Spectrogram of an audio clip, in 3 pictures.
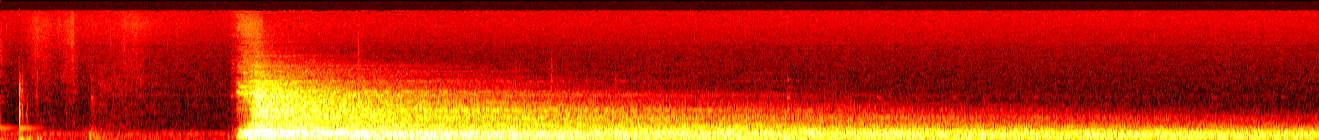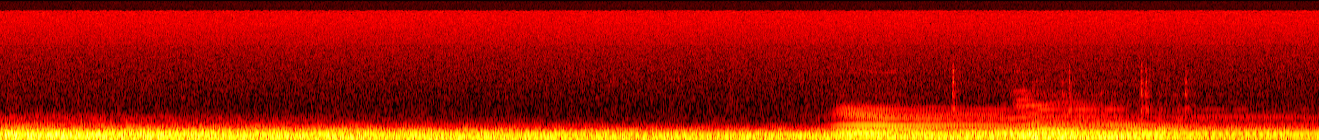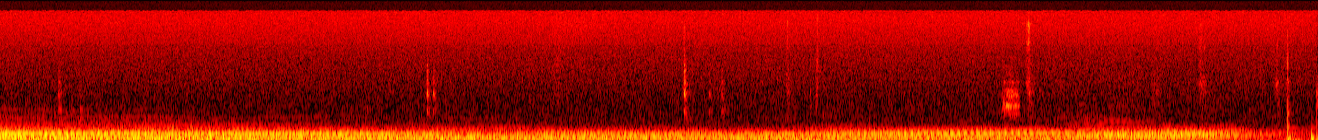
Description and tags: piano sfx
Pressed sustain pedal and played on piano's strings inside of it.
Might be used as a horror sound.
